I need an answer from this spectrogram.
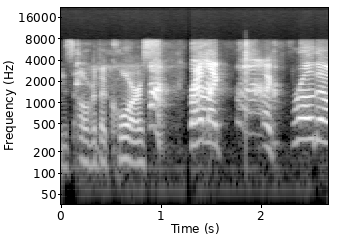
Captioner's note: laughs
